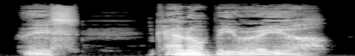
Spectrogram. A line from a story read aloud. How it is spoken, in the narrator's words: he whispered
